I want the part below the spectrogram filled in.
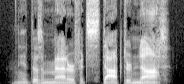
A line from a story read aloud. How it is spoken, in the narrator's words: Eddie said gloomily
